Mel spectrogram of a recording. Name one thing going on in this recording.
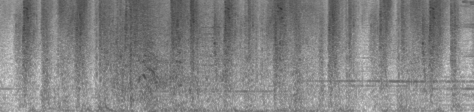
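Magic blasts and hits crackle and thump in a fast video game battle.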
